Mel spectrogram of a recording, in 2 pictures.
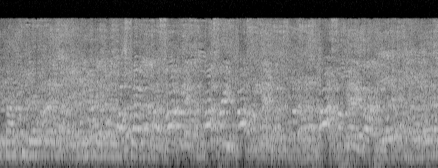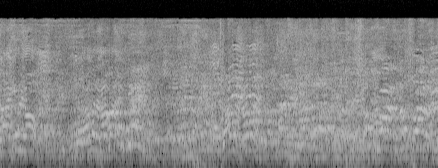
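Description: Crowd of spectators talking and calling out over one another in a large hall: a steady babble of overlapping voices.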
